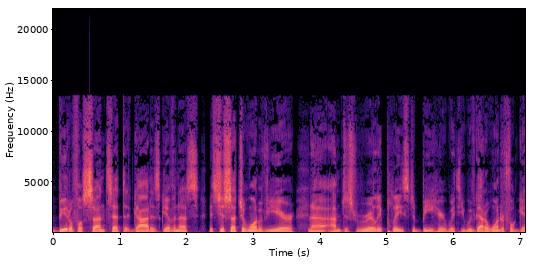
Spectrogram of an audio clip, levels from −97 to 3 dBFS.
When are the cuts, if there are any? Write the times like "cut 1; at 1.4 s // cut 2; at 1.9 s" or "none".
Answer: cut 1; at 2.3 s // cut 2; at 3.1 s // cut 3; at 3.8 s

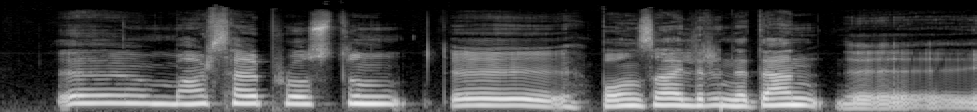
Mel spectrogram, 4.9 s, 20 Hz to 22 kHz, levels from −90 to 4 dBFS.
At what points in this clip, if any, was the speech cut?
none

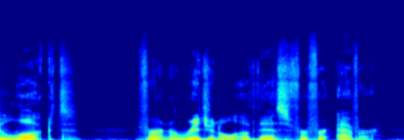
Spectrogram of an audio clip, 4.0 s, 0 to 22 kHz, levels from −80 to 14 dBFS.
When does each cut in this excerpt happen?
none

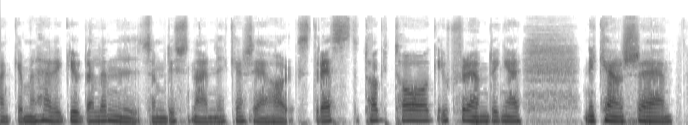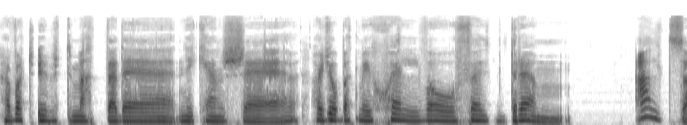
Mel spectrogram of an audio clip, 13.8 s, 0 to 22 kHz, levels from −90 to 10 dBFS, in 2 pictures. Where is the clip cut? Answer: cut 1; at 2.9 s // cut 2; at 4.4 s // cut 3; at 6.8 s // cut 4; at 9.9 s // cut 5; at 11.8 s

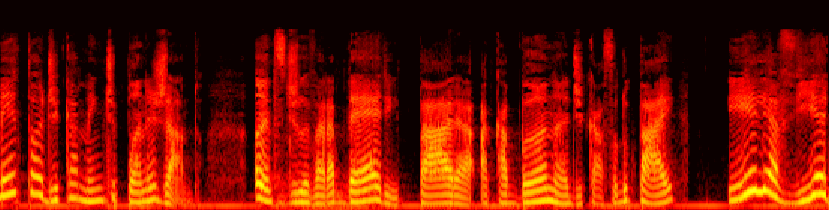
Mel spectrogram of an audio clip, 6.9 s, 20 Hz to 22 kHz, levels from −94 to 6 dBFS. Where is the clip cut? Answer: none

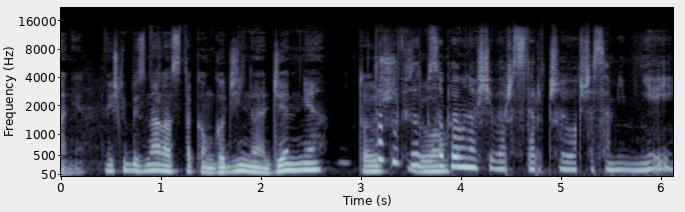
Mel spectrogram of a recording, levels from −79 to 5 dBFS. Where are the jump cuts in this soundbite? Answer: cut 1; at 5.2 s

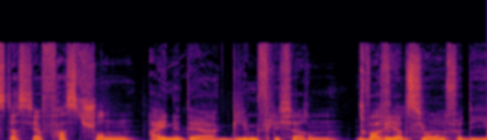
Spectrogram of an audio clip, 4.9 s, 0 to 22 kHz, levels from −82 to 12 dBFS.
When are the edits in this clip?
cut 1; at 1.4 s // cut 2; at 3.5 s

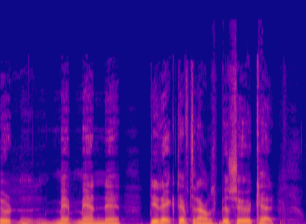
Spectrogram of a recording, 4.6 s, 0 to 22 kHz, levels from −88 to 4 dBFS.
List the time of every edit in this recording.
none

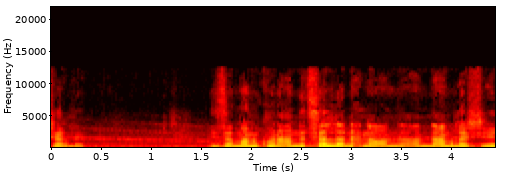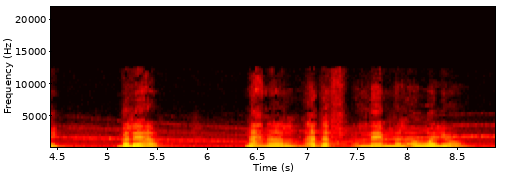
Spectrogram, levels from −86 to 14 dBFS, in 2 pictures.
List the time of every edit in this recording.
none

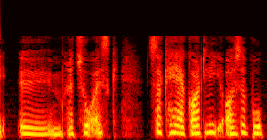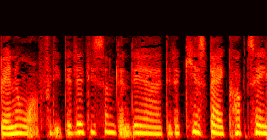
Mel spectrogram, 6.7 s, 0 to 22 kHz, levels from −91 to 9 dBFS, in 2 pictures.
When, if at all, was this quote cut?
none

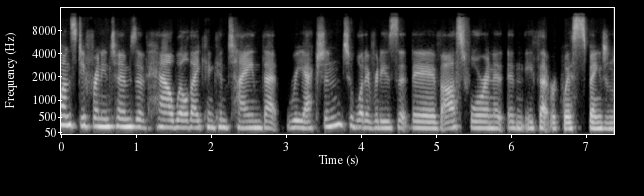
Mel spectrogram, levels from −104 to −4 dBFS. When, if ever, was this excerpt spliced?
none

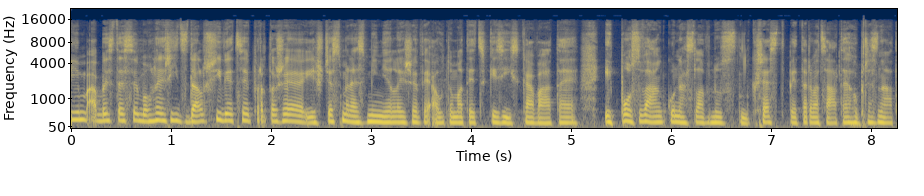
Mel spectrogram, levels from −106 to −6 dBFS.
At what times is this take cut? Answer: none

